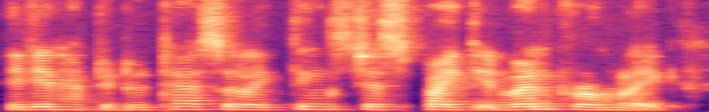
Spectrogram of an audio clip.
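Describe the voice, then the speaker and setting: A woman from Malaysia, speaking, chatting as a podcast guest in a lively, rambling way full of "like". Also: fairly low pitch, fast. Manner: chatty and animated, heavy use of "like". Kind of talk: casual conversational chat.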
